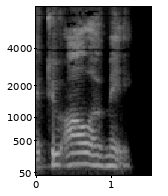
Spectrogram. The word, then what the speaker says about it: Tuolumne: Pronounce it this way. To all of me.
